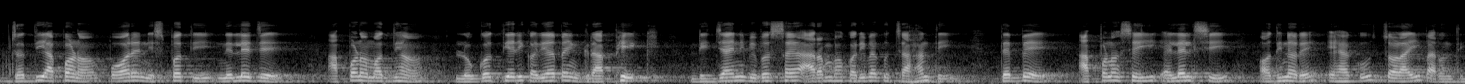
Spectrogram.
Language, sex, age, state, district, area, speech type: Odia, male, 18-30, Odisha, Nayagarh, rural, read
